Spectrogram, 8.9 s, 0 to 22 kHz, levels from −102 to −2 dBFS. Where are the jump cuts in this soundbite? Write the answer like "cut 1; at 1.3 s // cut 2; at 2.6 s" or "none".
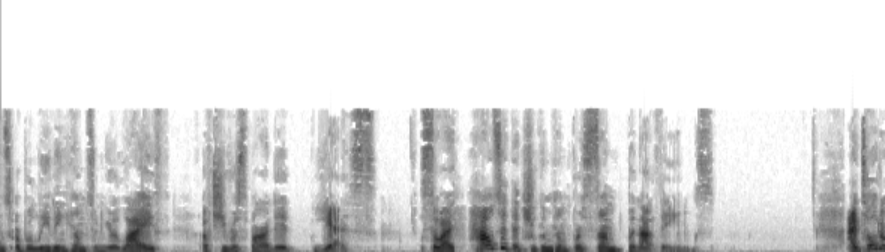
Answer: cut 1; at 0.9 s // cut 2; at 2.1 s // cut 3; at 4.5 s // cut 4; at 5.5 s // cut 5; at 6.2 s // cut 6; at 6.5 s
